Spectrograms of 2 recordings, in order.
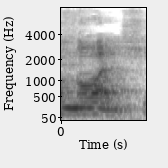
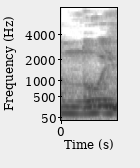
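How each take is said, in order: First: The vowel is open and stressed. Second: The vowel is closed and unstressed. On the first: The speaker calls it wrong. "eu não falo nós" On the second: The speaker calls it right. "eu falo nos"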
